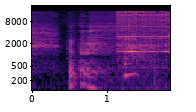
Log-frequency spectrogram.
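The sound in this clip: A telephone rings with a steady, bright electronic trill that begins about halfway through and continues to the end, after a brief soft rustle.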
